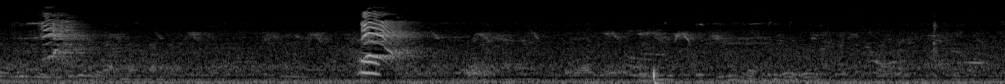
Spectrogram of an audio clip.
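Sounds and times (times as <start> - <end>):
animal cry: 3.6 - 4.3.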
